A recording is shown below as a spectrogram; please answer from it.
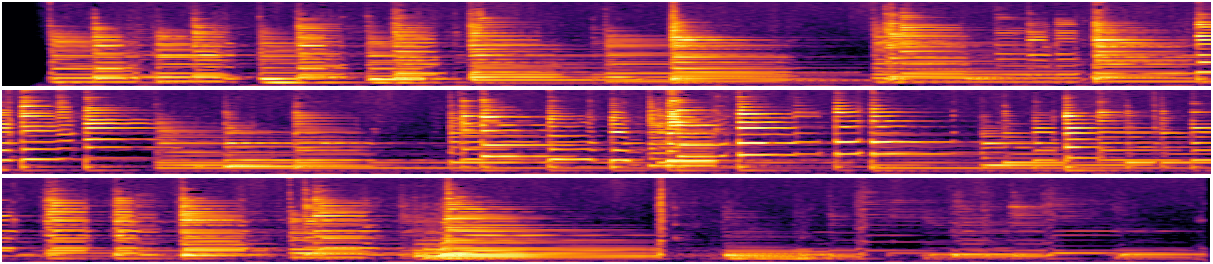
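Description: Classical guitar playing an instrumental introduction: picked melody notes and chords over bass notes, each note ringing and dying away.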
